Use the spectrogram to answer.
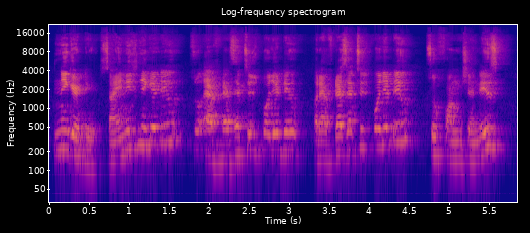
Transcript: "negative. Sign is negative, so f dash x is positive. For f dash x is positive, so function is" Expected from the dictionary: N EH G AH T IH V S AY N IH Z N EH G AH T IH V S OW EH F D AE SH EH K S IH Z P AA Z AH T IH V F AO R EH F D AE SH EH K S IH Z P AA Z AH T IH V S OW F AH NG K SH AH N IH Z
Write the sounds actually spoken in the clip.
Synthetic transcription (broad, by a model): N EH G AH T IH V S AY N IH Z N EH G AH T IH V S OW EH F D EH S EH K S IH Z P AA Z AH T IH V P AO R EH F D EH S EH K S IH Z P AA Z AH T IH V S OW F AH NG K SH AH N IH Z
